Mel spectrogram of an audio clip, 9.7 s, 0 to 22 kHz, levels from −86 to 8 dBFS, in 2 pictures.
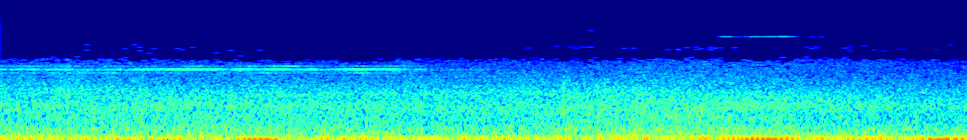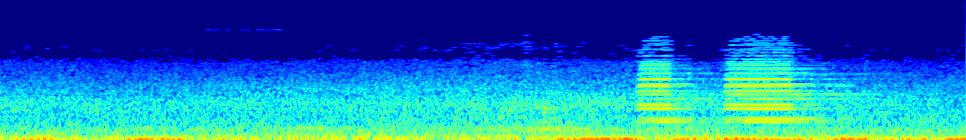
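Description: MP3 compression runs from start to finish. Nothing is left above 10.2 kHz, and the heavy damage, likely from an MP3 encoder at a rate that fits about 32 kbps, zeroes weak frequency lines so the sound turns watery and swirly with smeared attacks.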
